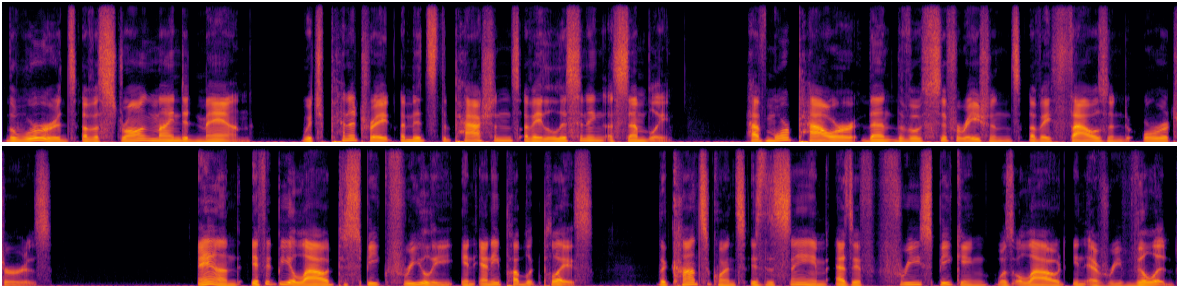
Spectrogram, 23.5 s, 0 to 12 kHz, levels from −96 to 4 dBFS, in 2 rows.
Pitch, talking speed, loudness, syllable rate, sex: 125 Hz, 135 wpm, -23 LUFS, 4.5 syllables/s, male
